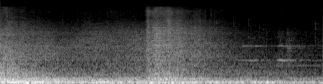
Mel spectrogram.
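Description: The Incendio fire spell is cast in the video game Hogwarts Legacy, giving a deep rumbling whoosh with a brief flare partway through that fades into a softer tail.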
